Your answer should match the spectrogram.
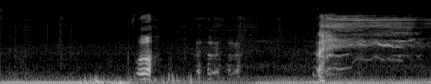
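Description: An engine runs steadily while a car burns oil and throws thick smoke. Its low drone dips for about a second midway and then picks back up. A man exclaims "oh", and near the end there is a loud, wavering cry.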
